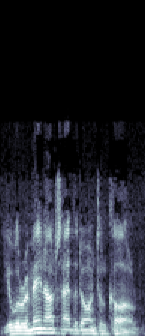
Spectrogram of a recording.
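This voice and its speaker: Guy playing suave formal card game host, real deep lively voice, dull old radio sound. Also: close to an everyday voice. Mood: suave, commanding. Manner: formal, precise, measured phrasing. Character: suave, formal male club owner hosting a card game. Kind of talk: old-time radio drama acting. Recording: dull, hissy vintage radio recording.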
